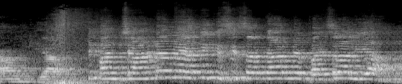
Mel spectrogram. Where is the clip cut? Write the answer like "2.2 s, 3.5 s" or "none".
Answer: 0.9 s

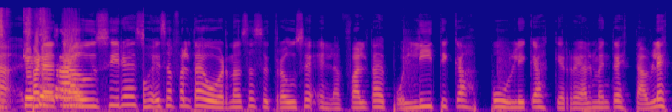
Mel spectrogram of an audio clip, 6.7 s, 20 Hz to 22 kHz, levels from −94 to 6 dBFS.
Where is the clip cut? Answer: 1.4 s

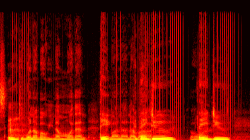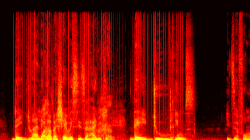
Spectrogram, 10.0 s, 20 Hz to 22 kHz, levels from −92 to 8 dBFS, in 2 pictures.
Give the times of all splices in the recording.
8.4 s

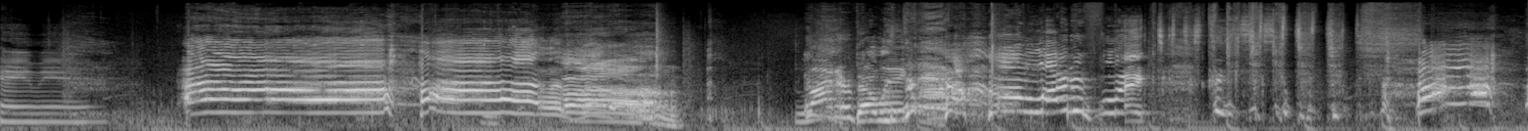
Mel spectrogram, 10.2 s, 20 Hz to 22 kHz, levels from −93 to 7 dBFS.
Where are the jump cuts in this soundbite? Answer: 4.5 s

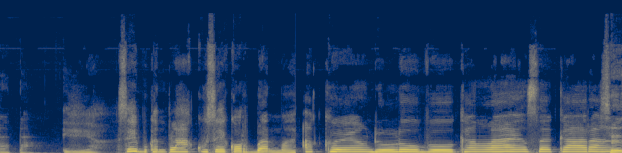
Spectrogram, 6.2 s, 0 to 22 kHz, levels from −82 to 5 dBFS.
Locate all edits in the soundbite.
3.0 s

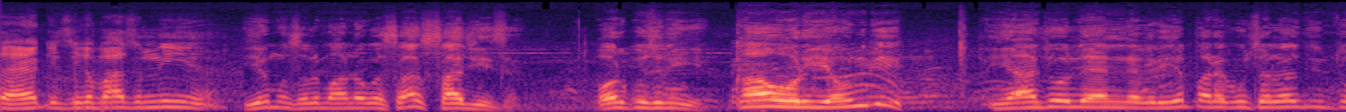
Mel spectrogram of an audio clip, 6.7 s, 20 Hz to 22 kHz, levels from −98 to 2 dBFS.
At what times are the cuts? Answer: 1.1 s, 3.5 s

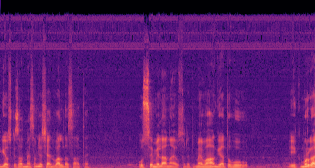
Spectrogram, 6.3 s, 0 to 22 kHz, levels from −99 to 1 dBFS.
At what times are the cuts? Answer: none

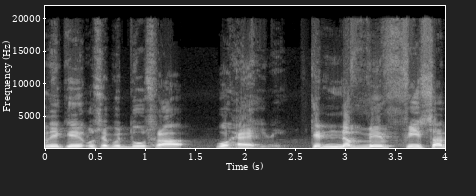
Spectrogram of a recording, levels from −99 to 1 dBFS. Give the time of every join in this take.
2.5 s

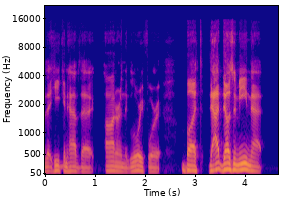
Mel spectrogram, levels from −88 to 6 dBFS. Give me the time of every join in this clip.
3.1 s

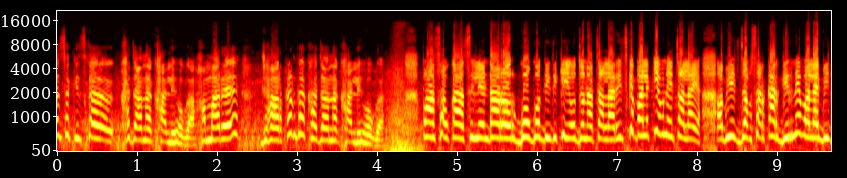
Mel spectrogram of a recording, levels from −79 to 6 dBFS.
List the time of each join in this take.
4.4 s

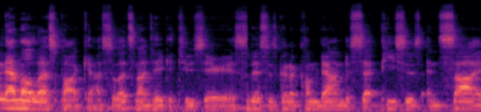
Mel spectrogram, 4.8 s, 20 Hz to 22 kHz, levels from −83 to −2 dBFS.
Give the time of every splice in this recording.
2.5 s

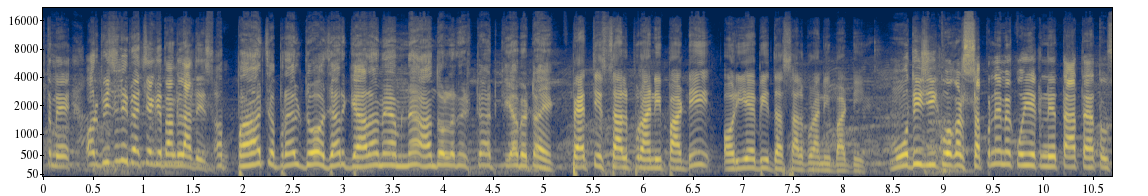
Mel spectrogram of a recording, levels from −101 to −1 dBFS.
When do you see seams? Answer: 1.9 s, 5.2 s, 8.3 s

